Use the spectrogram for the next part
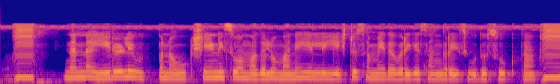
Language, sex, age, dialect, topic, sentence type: Kannada, female, 31-35, Central, agriculture, question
